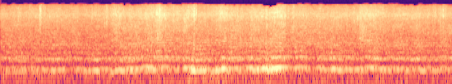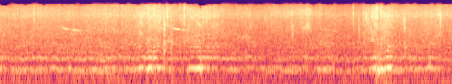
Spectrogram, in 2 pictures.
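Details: Steady hum of honeybees coming and going at a Top Bar Hive entrance while foraging for nectar, made by vibrating thoracic muscles; continuous low drone with loud surges near two and eight seconds as bees fly close.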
